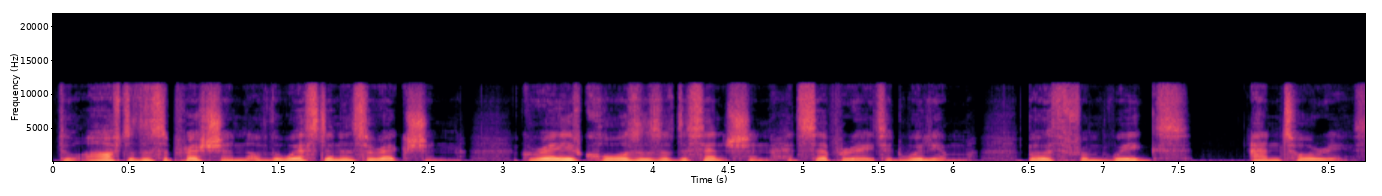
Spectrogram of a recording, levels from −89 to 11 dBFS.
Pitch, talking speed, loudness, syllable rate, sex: 125 Hz, 135 wpm, -19 LUFS, 4.7 syllables/s, male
